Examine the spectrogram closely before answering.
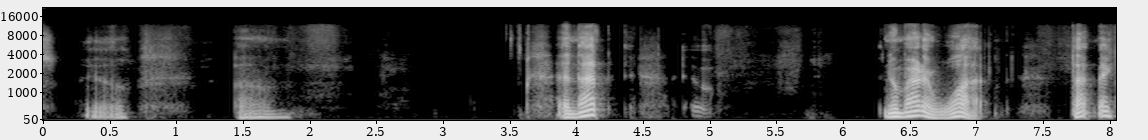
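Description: A middle-aged man speaks close to a microphone in short, expressive phrases with pauses.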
